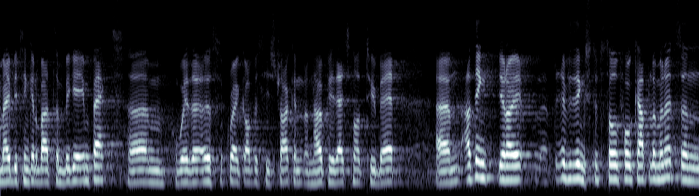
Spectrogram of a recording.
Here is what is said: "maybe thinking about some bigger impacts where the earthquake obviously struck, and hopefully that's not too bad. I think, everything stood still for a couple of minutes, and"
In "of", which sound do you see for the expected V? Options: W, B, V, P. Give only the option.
V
